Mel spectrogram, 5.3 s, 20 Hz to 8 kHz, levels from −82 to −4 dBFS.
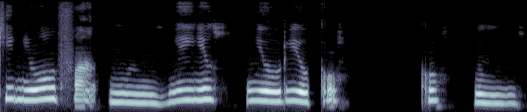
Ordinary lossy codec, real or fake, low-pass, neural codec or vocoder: none; fake; none; codec, 16 kHz, 1 kbps, FunCodec, trained on LibriTTS, 50 frames a second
